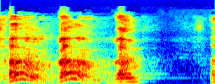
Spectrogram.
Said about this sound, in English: And you guys hear a very rough and deep barking from the center room. All of you at this point.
